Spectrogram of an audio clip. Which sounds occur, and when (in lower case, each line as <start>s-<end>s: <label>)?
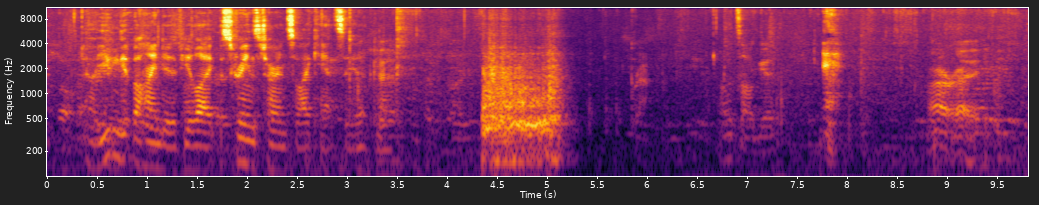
0.0s-9.8s: mechanisms
0.1s-9.8s: conversation
0.1s-3.5s: man speaking
0.3s-1.7s: shuffling cards
4.3s-5.2s: generic impact sounds
6.6s-7.3s: man speaking
7.7s-8.1s: man speaking
8.0s-8.3s: generic impact sounds
8.2s-9.8s: shuffling cards
8.7s-9.8s: man speaking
